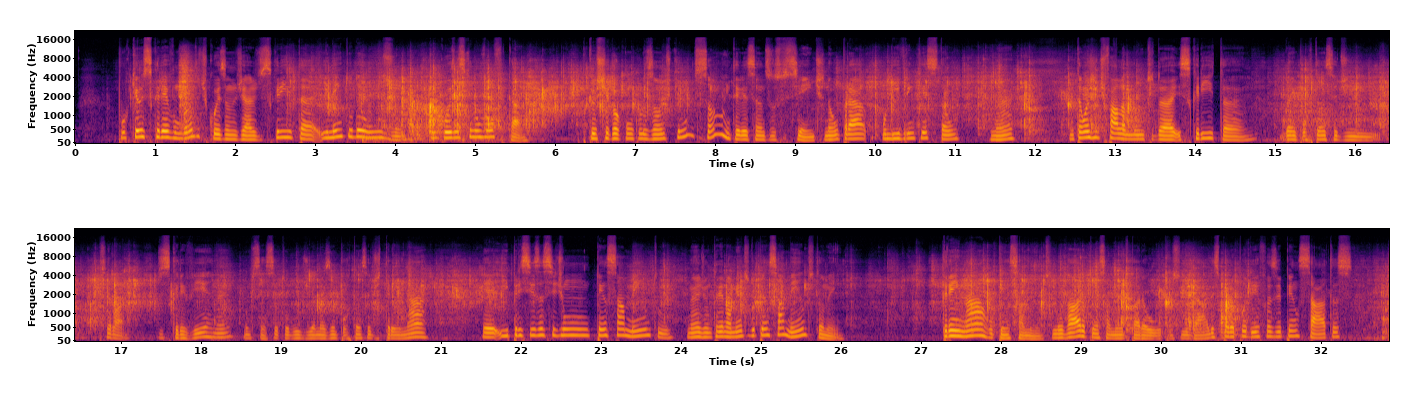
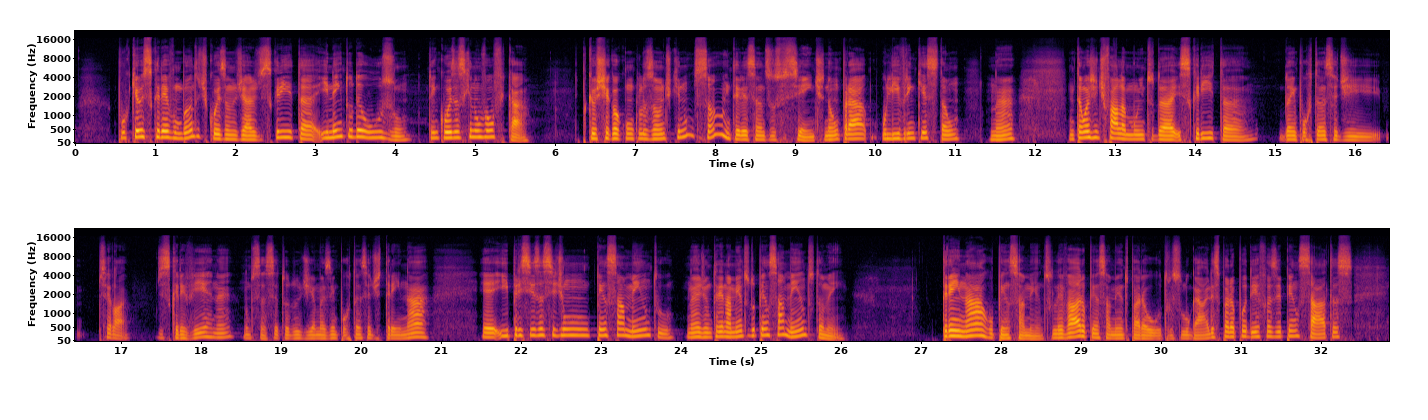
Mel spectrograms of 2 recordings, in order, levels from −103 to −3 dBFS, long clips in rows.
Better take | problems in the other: second | household noises; loud; throughout; 3 dB below the speech

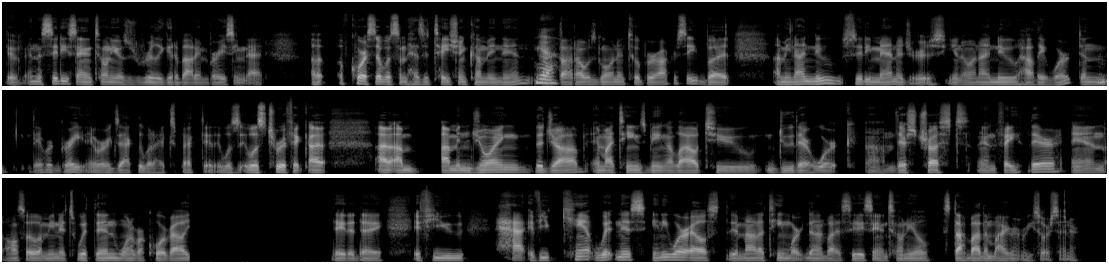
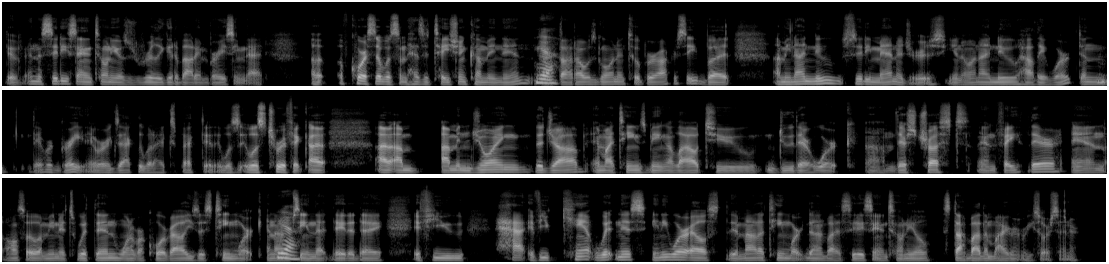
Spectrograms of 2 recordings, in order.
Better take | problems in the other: second | audio cutting out; at 24 s for 1.5 s

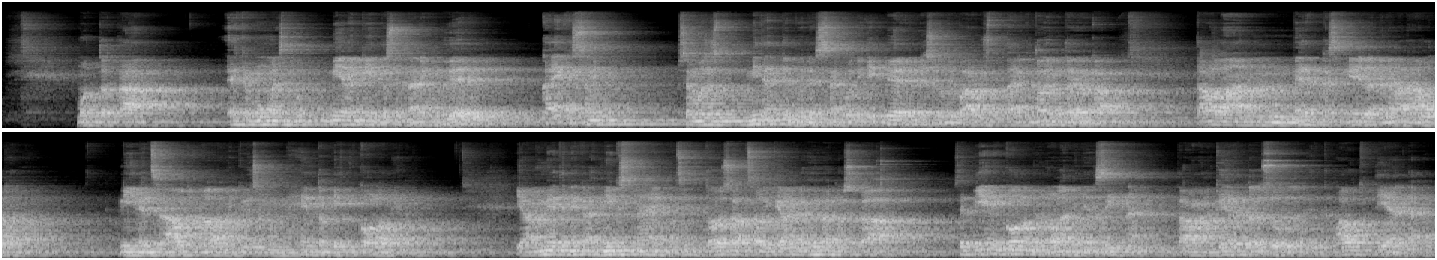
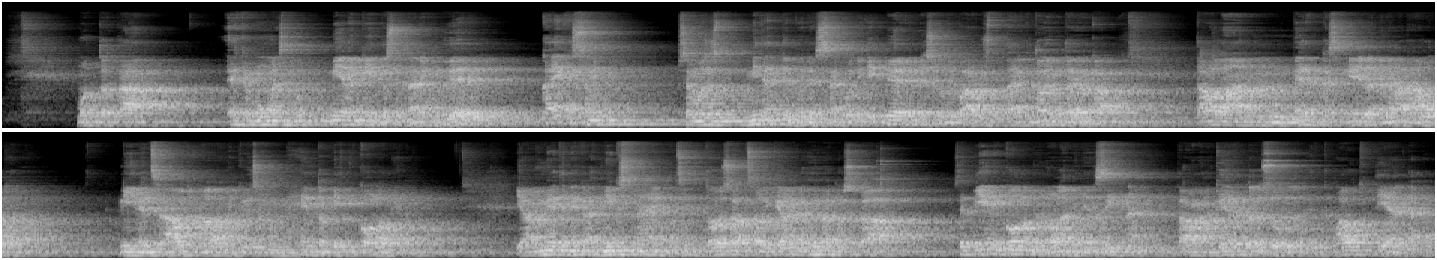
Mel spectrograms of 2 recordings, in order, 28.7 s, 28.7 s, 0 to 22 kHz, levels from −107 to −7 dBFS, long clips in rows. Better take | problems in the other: neither | off-mic speech; far; the same in both // room echo; strong; dies away in 2.4 s; the same in both

